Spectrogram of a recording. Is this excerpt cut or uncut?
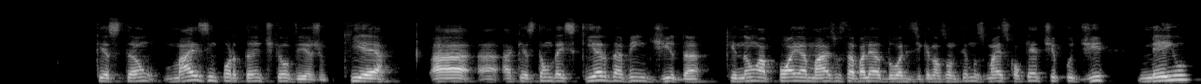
cut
